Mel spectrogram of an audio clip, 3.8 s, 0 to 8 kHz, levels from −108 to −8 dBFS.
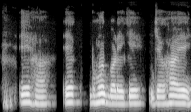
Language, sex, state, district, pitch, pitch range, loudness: Chhattisgarhi, male, Chhattisgarh, Jashpur, 150 Hz, 145-170 Hz, -20 LUFS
